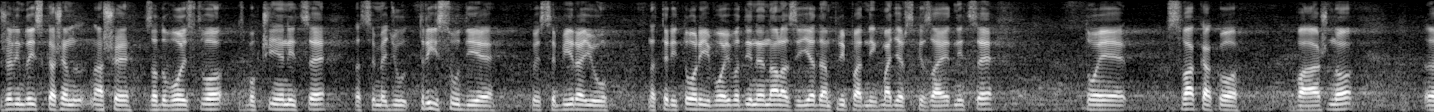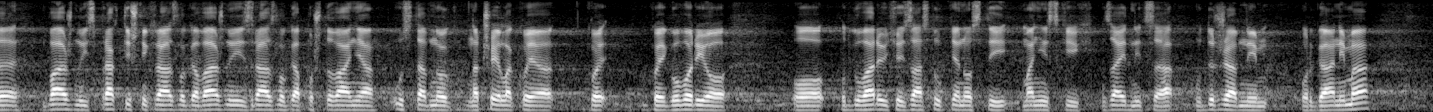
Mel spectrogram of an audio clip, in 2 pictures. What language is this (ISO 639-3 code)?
srp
